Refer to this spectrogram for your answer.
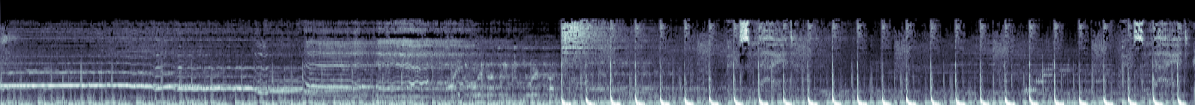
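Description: An electronic dance track opens with sustained synth tones and a gliding melody, then a loud, steady pulsing kick beat kicks in about halfway and drives on evenly to the end.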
